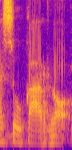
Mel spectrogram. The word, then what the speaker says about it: Soekarno: Saya saya bilang enggak itu bacanya Soekarno mesti nulisnya su.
